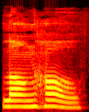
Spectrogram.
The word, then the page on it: long haul: American English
